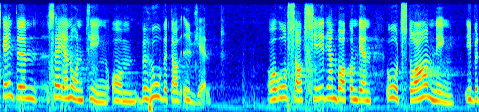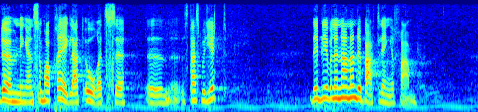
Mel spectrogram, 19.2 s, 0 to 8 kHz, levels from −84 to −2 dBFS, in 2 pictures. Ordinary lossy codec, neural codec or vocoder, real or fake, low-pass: none; none; real; 7.2 kHz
